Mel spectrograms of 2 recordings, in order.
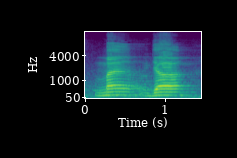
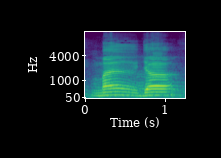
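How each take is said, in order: The two takes are said the same way.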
